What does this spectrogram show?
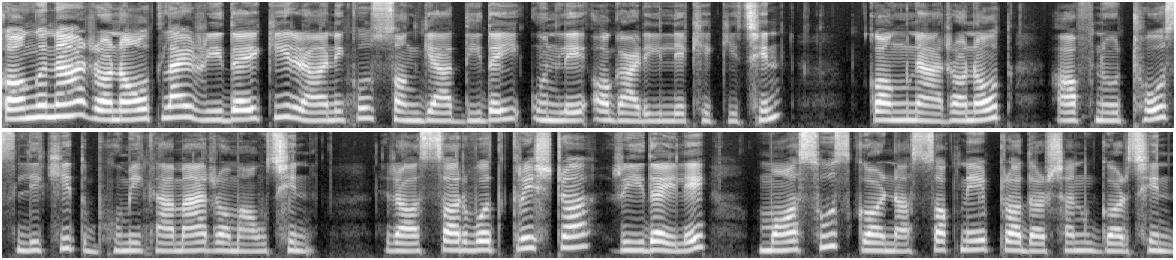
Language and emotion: Nepali, neutral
